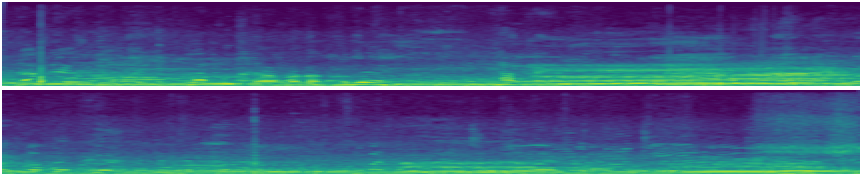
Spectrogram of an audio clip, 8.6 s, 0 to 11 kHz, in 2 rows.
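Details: Lowing of Sahiwal cattle, bull calves on sale, at a market in Kurigram, Bangladesh, on 14 December 2024. A series of arched moos repeats through more than eight seconds, partly overlapping, over a crowd's background hubbub.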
